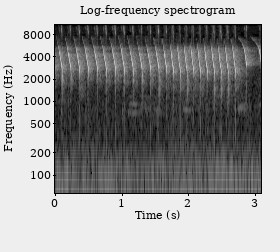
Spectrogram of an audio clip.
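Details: Canary song played as a lure to provoke rival canaries to answer with sharp rolls; an even series of about twenty quick, bright downsweeping notes, roughly seven per second, ending on a short sliding note.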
